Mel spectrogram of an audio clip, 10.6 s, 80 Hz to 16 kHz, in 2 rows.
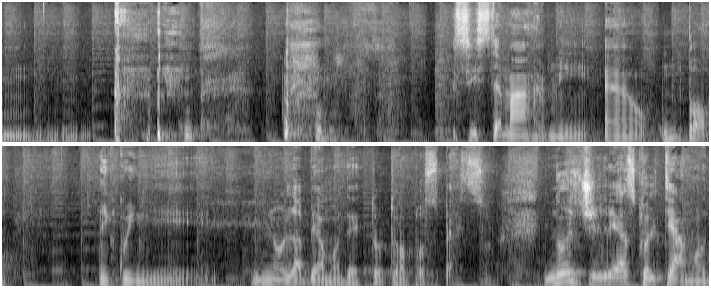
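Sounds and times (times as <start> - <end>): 
person coughing: 0.1 - 3.0
speech: 1.4 - 2.7, 3.4 - 10.6.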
